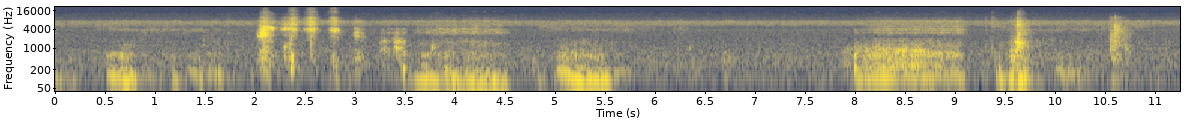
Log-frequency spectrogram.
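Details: Sleepy dog snoring: low rumbling snores with some snorts and a few sharper clicks; ordinary dog snoring.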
